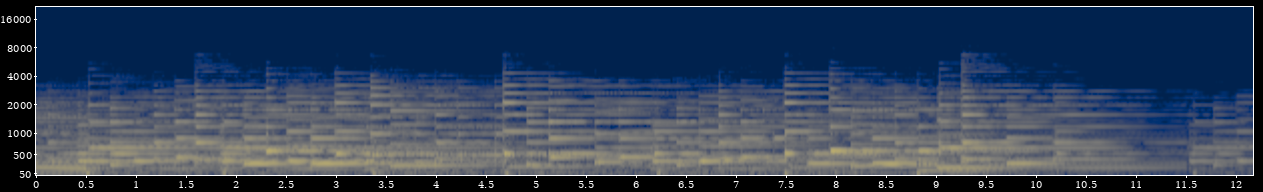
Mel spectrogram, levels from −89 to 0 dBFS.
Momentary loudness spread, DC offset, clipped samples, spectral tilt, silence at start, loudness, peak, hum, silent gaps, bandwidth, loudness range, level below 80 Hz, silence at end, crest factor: 14 LU; under 0.1%; under 0.1%; -8 dB/octave; 0 s; -33 LUFS; -18 dBFS; none; none; 7.2 kHz; 3 LU; -54 dBFS; 0 s; 16 dB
